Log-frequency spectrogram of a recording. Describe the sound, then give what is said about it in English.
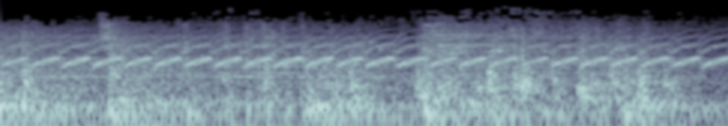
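A loud, continuous electronic alarm with rapidly repeating warbling tones, cycling steadily like a car alarm, blaring for a few seconds with no voices. “When we don't hear you, we're going to set off the alarm.”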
